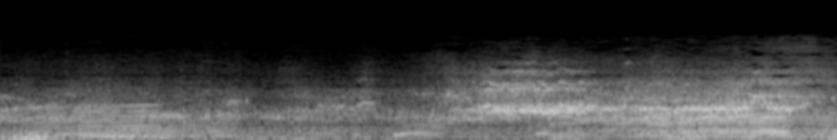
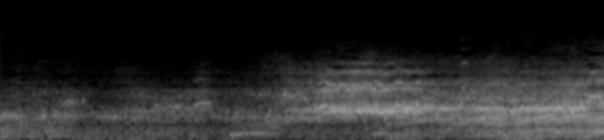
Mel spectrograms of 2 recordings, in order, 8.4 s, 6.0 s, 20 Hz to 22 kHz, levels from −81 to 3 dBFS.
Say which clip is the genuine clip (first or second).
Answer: first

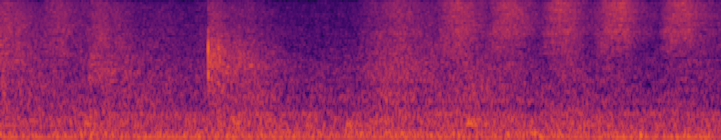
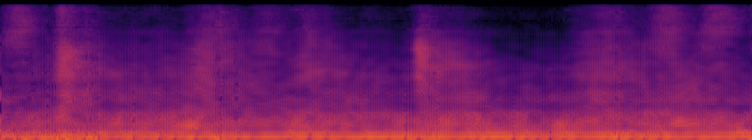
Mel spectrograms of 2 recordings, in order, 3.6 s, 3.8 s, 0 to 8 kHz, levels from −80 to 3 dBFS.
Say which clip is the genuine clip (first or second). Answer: first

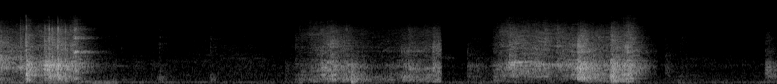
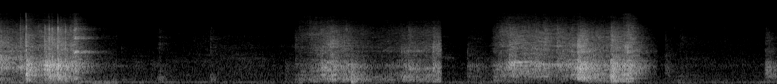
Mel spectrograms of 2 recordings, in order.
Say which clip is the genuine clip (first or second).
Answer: first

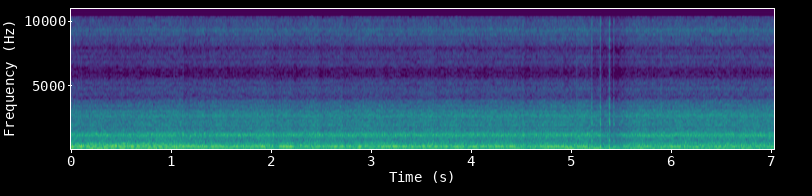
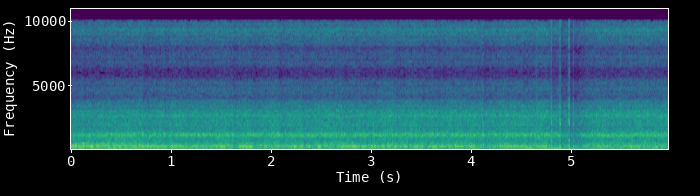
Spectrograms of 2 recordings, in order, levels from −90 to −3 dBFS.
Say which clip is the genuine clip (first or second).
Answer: second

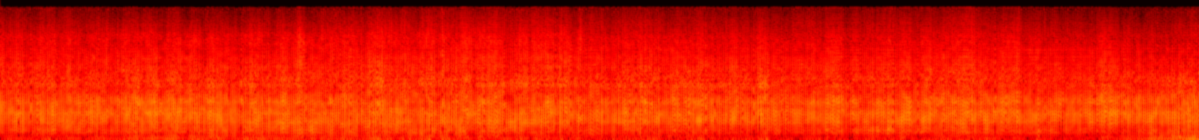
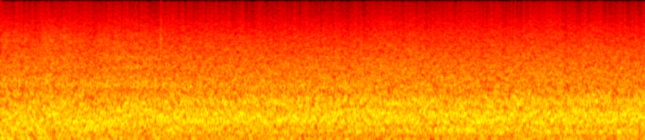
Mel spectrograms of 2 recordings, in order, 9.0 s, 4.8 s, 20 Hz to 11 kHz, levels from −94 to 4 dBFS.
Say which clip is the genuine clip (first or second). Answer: second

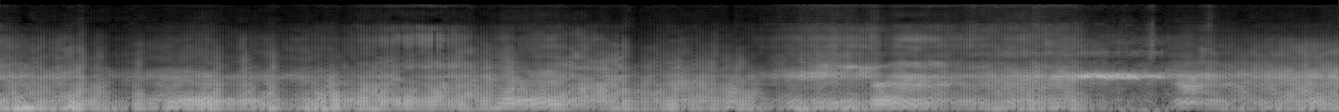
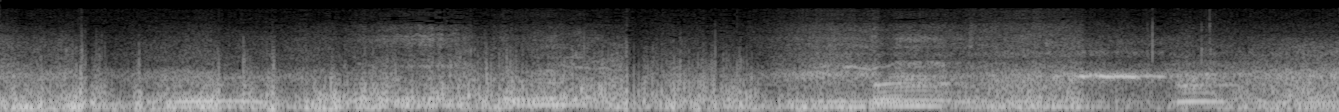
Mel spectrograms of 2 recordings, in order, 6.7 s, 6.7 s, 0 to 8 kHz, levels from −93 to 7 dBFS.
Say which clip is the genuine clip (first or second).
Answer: second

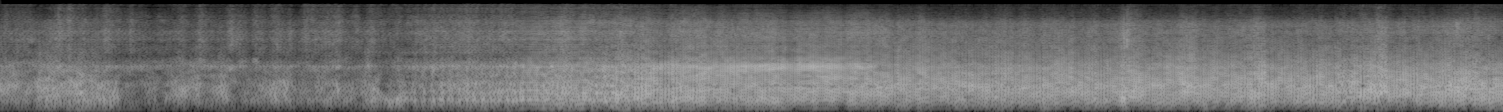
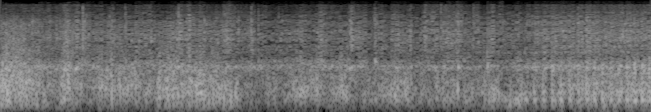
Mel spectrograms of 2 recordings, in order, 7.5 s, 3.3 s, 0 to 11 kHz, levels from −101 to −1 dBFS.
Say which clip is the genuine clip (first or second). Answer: second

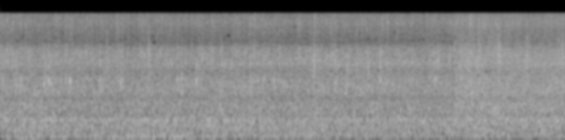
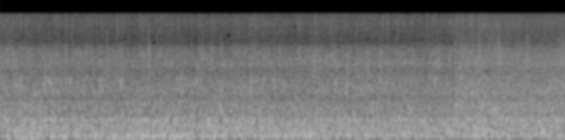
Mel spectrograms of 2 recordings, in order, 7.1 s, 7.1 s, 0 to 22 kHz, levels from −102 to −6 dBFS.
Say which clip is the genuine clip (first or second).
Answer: second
